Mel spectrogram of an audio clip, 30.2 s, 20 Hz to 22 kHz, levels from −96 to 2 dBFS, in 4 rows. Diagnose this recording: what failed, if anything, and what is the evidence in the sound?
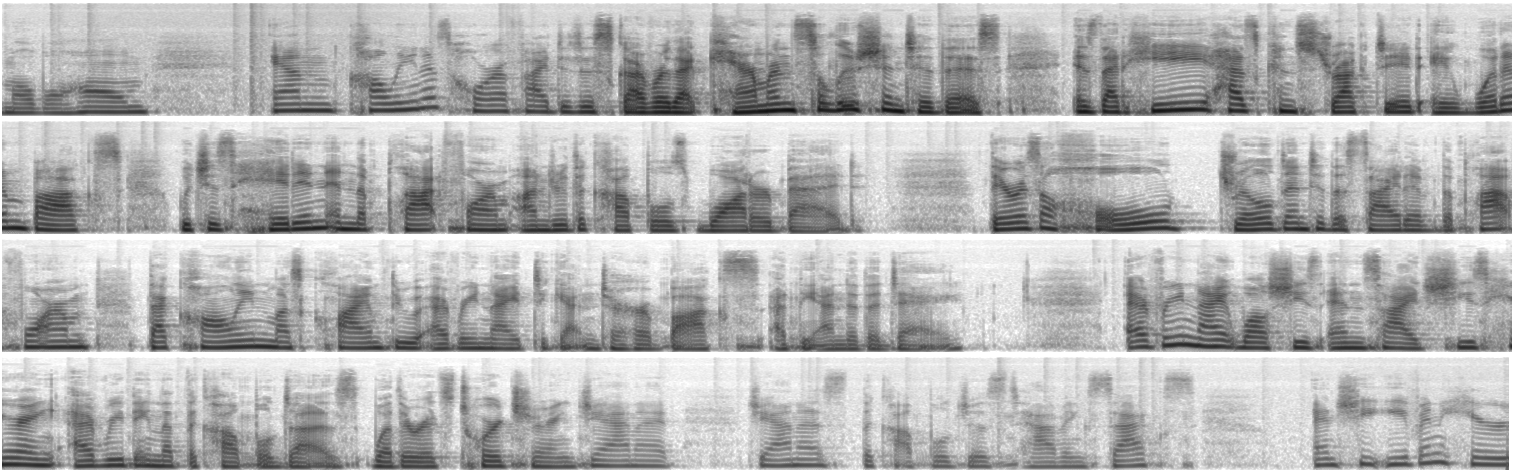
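The automatic gain control in the call-processing stage drove the level down. Just before 3 s the talker's position at the microphone changed, and from 3.12 s, after "is horrified to", the gain slides down by about 9 dB over roughly eight seconds, to 11.34 s. The room noise sinks together with the speech. That shared drop identifies the gain stage as the cause rather than the talker, because a talker moving away would leave the background steady.

The same automatic gain control later turned the gain up. Around 25 s the talker moved and the speech arriving at the microphone dropped by about 14 dB. From 25.58 s, after "does whether it's torturing", the control raises its gain by about 5 dB over some four and a half seconds, until 30.14 s. Speech and room noise swell together. The slow, shared rise marks the gain stage compensating, recovering only part of the lost level.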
